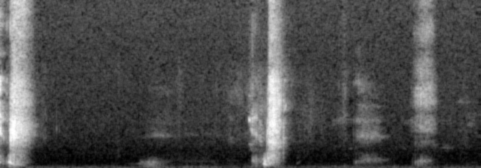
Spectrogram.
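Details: Sneezing fit of unknown cause after about an hour of nasal irritation; allergy medication taken earlier: two forceful sneezes, each preceded by an in-breath, then a smaller third burst.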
